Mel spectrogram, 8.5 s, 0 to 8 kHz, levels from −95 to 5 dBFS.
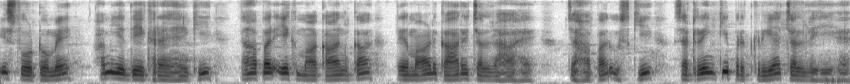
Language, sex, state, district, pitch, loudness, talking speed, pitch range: Hindi, male, Bihar, Madhepura, 120 Hz, -19 LUFS, 205 wpm, 110-145 Hz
